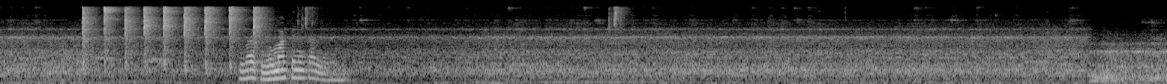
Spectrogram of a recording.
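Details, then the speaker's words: Car wiper linkage turned by hand: about nine quick scraping clicks in a second and a half; rainwater got in and rusted the pivot shaft, which is seized inside its plastic bushing, so it was to be serviced and freed. "Shop में पूरा जंग पकड़ा हुआ है यह बारिश का पानी इसमें जाता है कंटिन्यू अगर बारिश तो धीरे-धीरे शॉप जंग लगना चालू है और जंग लग करके प्लास्टिक के अंदर में जाम हो जाता है"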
